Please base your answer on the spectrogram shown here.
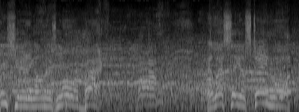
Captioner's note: crowd cheering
